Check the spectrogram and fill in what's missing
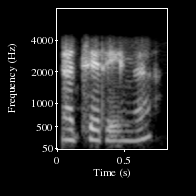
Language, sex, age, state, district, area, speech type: Tamil, female, 30-45, Tamil Nadu, Tiruppur, rural, conversation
